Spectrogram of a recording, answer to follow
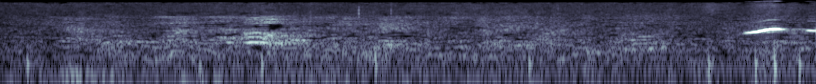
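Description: Low background chatter of people in a lecture hall. Near the end someone whistles a short rising note.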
